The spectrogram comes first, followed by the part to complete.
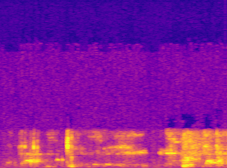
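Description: Faint sounds coming over an open caller's telephone line, thin and cut off at the top like a phone call, with a louder patch near the end.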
